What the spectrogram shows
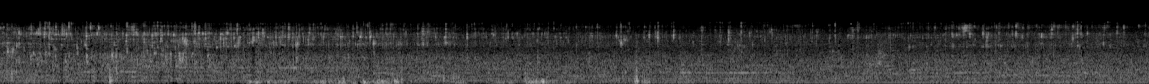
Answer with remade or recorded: recorded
